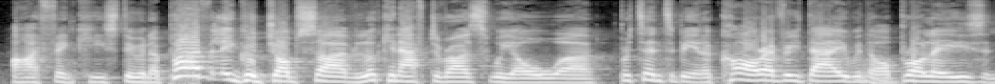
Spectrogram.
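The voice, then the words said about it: Cockney accent with northern A sound. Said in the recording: “you sort of said that with a northern A sound there ... You've been speaking with this lovely Cockney accent throughout, and then that dropped in”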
